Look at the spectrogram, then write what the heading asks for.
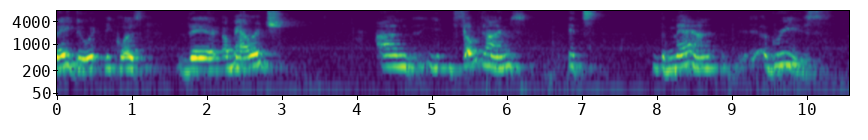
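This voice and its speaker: Over noticeable background noise and audible room echo, a woman speaks with a high pitch. She goes at a very slow pace with long, frequent pauses. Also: fairly even intonation. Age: 70s. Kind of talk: panel discussion.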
